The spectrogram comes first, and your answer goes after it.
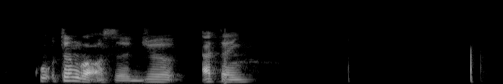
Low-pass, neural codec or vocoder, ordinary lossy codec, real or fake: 5.4 kHz; none; MP3, 32 kbps; real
